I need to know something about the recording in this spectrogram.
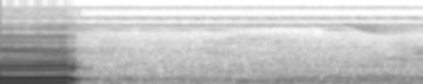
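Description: A woman's voice holding a drawn-out hesitation vowel on one steady pitch, ending just under half a second in, followed by quiet room tone.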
